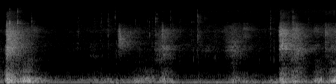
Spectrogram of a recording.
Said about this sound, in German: Wartet mal ganz kurz, ich muss mal kurz meine Katze vertreiben. Die kratzt hier gerade und das ist laut.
